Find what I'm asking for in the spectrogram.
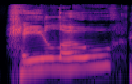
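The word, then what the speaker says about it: HaLow: And AH, which is which they want somebody, some sort of industry consortium wants you to call this Halo. It's spelled capital H-A, capital L-O-W, Halo, which is also a low power variant, hence low.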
